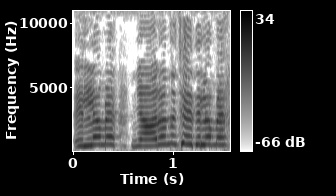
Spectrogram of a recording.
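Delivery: put-on high, fast child's denial; pleading denial. Girl denying lipstick to her mother, pleading high.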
